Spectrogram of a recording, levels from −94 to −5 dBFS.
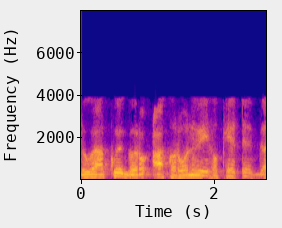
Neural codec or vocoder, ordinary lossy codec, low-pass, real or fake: codec, 24 kHz, 3 kbps, HILCodec; AAC, 16 kbps; 7.2 kHz; fake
